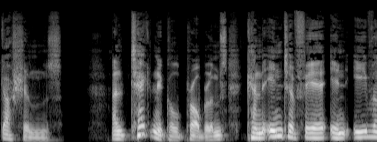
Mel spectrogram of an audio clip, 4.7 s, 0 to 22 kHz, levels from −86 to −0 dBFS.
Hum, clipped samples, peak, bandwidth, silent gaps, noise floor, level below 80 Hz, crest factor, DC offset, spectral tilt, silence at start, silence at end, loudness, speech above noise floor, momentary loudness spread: none; under 0.1%; -2 dBFS; 16 kHz; none; -58 dBFS; -50 dBFS; 16 dB; under 0.1%; -6.5 dB/octave; 0 s; 0 s; -19 LUFS; 40 dB; 10 LU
